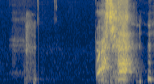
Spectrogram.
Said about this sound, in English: I have to sneeze.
